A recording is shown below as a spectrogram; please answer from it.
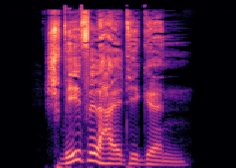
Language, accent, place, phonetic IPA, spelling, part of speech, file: German, Germany, Berlin, [ˈʃveːfl̩ˌhaltɪɡn̩], schwefelhaltigen, adjective, De-schwefelhaltigen.ogg
- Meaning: inflection of schwefelhaltig: 1. strong genitive masculine/neuter singular 2. weak/mixed genitive/dative all-gender singular 3. strong/weak/mixed accusative masculine singular 4. strong dative plural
